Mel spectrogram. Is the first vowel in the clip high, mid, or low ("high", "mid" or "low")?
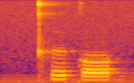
high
